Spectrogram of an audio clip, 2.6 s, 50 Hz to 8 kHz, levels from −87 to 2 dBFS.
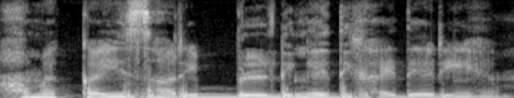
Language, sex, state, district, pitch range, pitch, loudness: Hindi, male, Rajasthan, Jaipur, 105-120 Hz, 110 Hz, -14 LUFS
